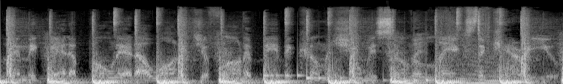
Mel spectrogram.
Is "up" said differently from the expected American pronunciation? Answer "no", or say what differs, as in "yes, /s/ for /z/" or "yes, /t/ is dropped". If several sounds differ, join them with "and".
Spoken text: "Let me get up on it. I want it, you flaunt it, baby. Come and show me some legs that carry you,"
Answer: yes, /b/ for /p/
